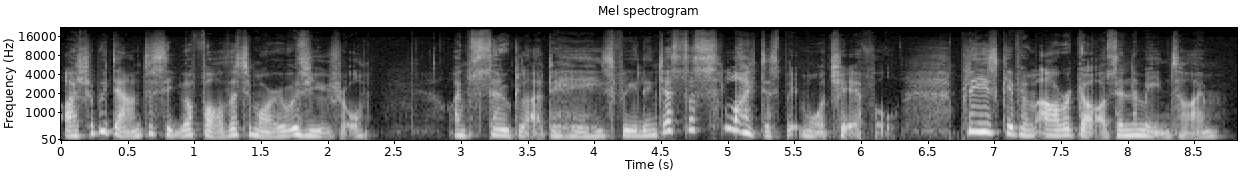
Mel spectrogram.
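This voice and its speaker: An elderly village vicar from an audiobook, acted out by a woman, kindly and long-winded. The speech is genteel and old-fashioned, a little pompous, and musing. The pitch moves around freely, and the sound is dry. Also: sing-song, normal speed, no echo. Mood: genial, fussy. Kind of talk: audiobook character dialogue.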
